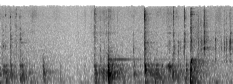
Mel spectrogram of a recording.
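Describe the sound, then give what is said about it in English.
A bottle of wine being opened in a home kitchen while salmon is prepared for cooking. It gives a few scattered, fairly quiet clicks and glassy clinks at irregular intervals. “That was my wine being opened.”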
